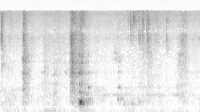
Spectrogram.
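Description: Quiet eating sounds: people chewing and scooping biryani with their hands from plates, with a few scattered small noises and a brief louder one about a second and a half in.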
